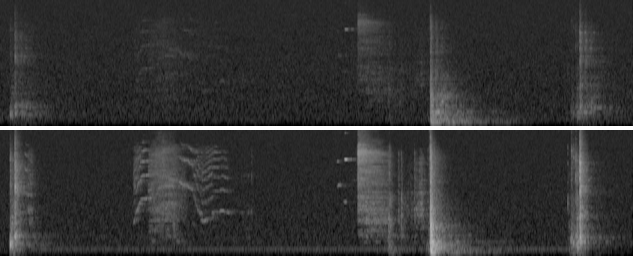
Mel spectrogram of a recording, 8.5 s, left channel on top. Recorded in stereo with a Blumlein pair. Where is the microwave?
40° right, 0.7 m.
